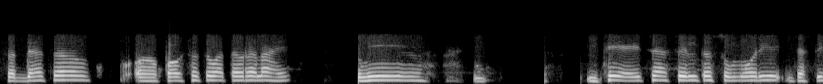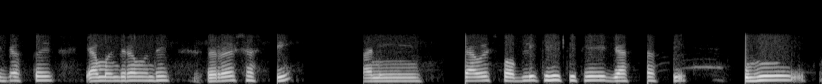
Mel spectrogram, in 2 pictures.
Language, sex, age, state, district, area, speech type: Marathi, male, 30-45, Maharashtra, Hingoli, rural, conversation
